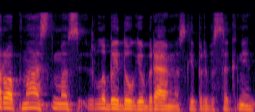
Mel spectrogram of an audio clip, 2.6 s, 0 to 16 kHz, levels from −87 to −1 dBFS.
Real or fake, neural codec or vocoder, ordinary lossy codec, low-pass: real; none; AAC, 96 kbps; 9.9 kHz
